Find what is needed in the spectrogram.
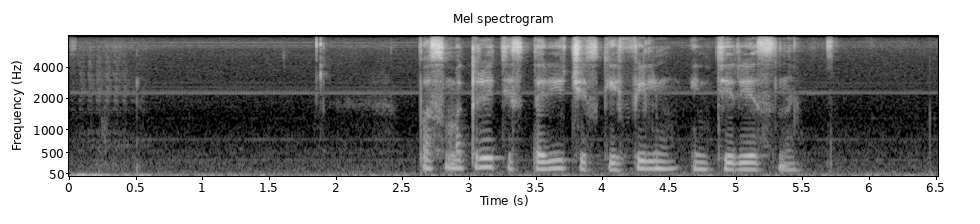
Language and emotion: Russian, neutral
